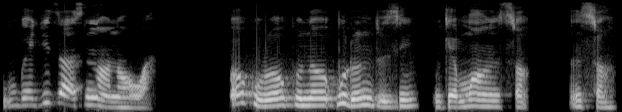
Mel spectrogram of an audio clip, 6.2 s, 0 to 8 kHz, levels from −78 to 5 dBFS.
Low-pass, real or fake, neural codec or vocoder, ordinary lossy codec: 7.2 kHz; real; none; none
